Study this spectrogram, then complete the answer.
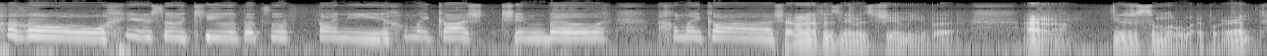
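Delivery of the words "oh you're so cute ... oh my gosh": very high, doting cooing voice. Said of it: "Parents are, you know".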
